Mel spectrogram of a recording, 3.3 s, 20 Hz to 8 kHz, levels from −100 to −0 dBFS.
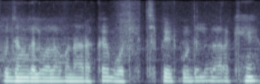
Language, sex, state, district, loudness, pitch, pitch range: Hindi, male, Uttar Pradesh, Budaun, -19 LUFS, 135 Hz, 130-135 Hz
